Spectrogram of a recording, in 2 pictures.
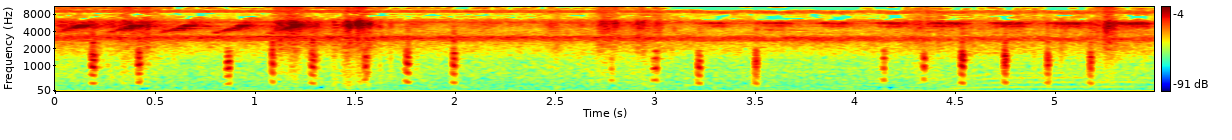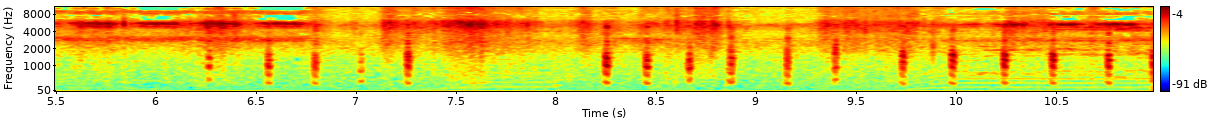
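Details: Red-eared jungle hen from northern Vietnam, used as a trapping decoy, clucks in scattered short taps. A few low soft calls and a continuous insect chorus are heard in the background.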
